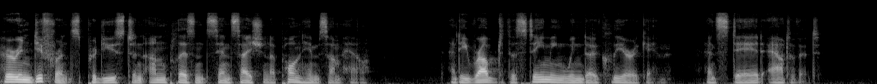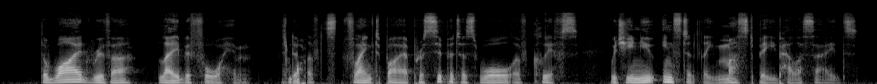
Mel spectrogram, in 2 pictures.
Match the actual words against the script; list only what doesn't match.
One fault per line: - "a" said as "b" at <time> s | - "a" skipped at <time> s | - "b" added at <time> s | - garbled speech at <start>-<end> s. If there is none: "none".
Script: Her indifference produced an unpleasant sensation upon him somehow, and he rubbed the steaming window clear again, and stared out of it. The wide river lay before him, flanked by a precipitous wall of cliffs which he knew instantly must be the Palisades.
- garbled speech at 11.6-12.1 s
- "the" skipped at 16.5 s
